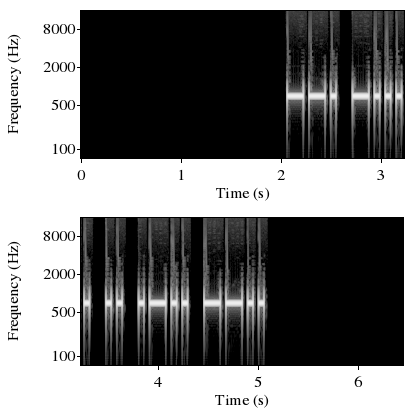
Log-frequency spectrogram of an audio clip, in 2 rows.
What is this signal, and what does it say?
Morse code, heard as a keyed tone, about 22 wpm, 700 Hz. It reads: G6ILZ
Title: DXCC-100 Call Signs - 5 Characters - 22wpm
